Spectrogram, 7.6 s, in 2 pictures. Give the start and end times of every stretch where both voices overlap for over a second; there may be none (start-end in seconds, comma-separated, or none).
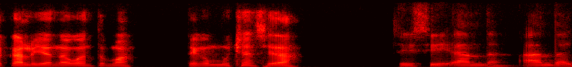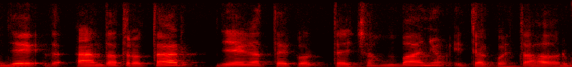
none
